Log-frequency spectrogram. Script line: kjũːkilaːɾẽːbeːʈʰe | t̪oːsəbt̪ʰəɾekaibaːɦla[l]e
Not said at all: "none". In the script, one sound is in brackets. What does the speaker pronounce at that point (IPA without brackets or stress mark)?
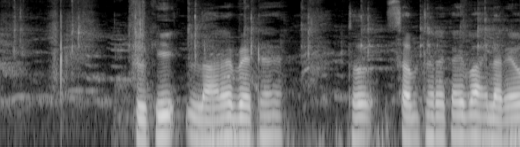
ɾ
